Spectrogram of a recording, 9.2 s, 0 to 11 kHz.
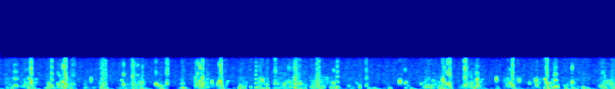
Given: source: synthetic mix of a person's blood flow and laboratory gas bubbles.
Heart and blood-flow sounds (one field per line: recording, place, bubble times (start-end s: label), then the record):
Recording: Doppler ultrasound of blood flow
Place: precordium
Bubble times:
0.07-0.57 s: bubbles
0.65-1.15 s: bubbles
1.25-1.64 s: bubbles
1.79-2.19 s: bubbles
2.31-2.54 s: bubbles
2.69-2.83 s: bubbles
2.90-3.44 s: bubbles
3.58-4.06 s: bubbles
4.09-5.12 s: bubbles
5.21-5.27 s: bubbles
5.31-5.44 s: bubbles
5.46-5.54 s: bubbles
5.95-6.15 s: bubbles
6.30-6.81 s: bubbles
6.90-7.29 s: bubbles
7.42-7.48 s: bubbles
7.54-7.85 s: bubbles
7.94-8.81 s: bubbles
8.96-9.23 s: bubbles
From the record:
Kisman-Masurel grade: 243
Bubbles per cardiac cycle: several, 3 to 8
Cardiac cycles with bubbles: 100%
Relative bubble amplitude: loud (0.450 to 0.775)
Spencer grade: 3 (all of the cardiac periods contain showers or single bubble signals, but not dominating or overriding the cardiac motion signals)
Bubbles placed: anywhere in the cardiac cycle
